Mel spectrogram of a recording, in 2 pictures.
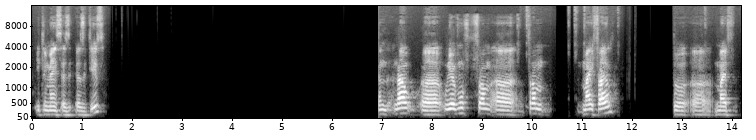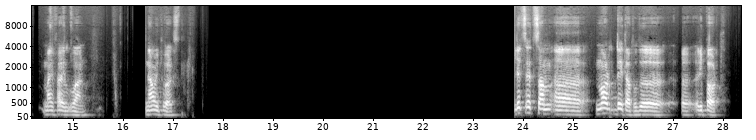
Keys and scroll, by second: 6.3-6.7 typing.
